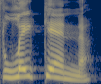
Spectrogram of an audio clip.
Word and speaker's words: Laken: say her name Joe it isn't Lincoln Riley you old incoherent defecating in your diaper babbling drooling idiot it's Laken do you think her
